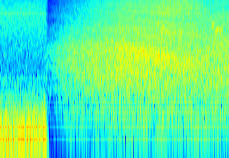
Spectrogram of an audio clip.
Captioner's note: cars passing, birds chirping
